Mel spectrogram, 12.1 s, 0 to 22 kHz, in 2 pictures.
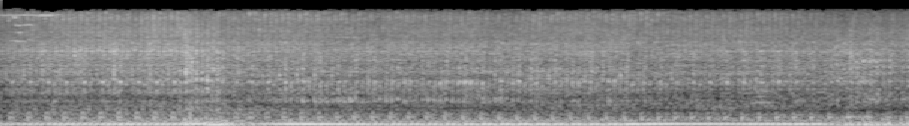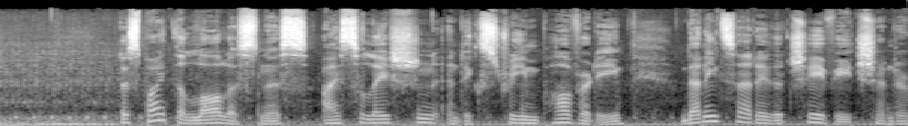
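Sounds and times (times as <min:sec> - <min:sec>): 
car engines idling: 0:00.0 - 0:12.1
speech: 0:06.9 - 0:12.1.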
